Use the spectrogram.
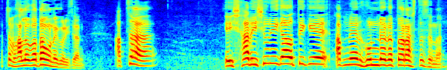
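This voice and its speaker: A man's voice: very high voice, big pitch swings, fairly quick, a bit bright, heavily acted. An actor playing a deferential, stalling village henchman in a comedy drama. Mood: placating. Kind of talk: Bengali TV comedy drama acting.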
